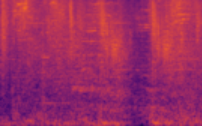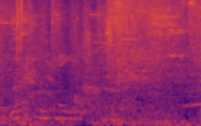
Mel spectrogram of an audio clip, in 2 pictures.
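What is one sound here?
Magic spells burst and crackle in a fast fight.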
